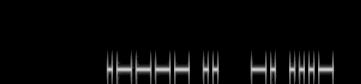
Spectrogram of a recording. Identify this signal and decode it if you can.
Morse code, heard as a keyed tone, about 25 wpm, 700 Hz. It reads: 1I NV
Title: Winter Field Day Exchanges Encore 25wpm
